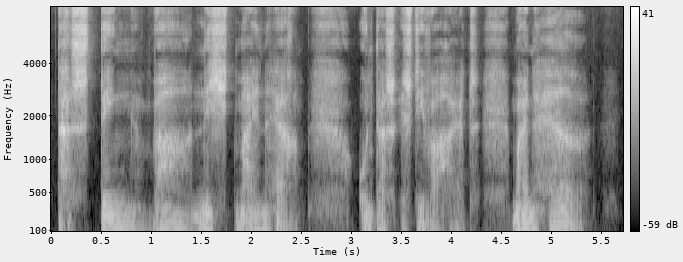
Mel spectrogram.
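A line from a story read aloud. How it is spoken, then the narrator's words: Dropping into a whisper. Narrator (German): verfiel ins Flüstern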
